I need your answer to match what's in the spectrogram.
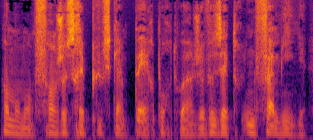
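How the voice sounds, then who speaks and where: A man voicing a frail old father who cries out in a high, strained voice. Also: brisk, a little mellow, breathy edge, no echo. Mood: frantic.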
